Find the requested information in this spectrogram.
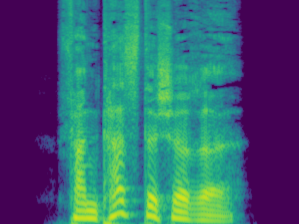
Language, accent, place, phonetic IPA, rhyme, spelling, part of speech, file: German, Germany, Berlin, [fanˈtastɪʃəʁə], -astɪʃəʁə, phantastischere, adjective, De-phantastischere.ogg
- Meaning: inflection of phantastisch: 1. strong/mixed nominative/accusative feminine singular comparative degree 2. strong nominative/accusative plural comparative degree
